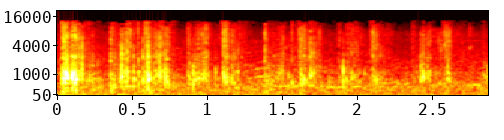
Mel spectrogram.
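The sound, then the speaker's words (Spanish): Horses' hooves clop in many quick, irregular impacts, faint and continuous, over a soft background hiss. “Bueno, porque sus caballos me asustaron, por eso estoy gritando.”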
